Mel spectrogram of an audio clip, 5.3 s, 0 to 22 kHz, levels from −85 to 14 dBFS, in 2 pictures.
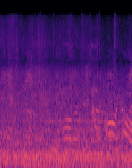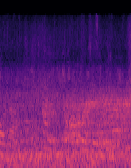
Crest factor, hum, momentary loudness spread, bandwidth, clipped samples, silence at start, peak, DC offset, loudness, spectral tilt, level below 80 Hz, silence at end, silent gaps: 14 dB; none; 5 LU; 16.5 kHz; under 0.1%; 0 s; -12 dBFS; under 0.1%; -26 LUFS; -5.5 dB/octave; -38 dBFS; 0 s; none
